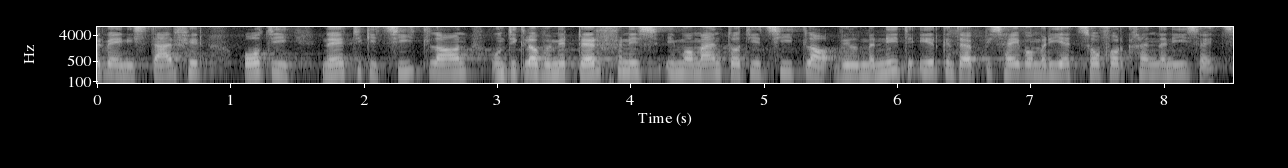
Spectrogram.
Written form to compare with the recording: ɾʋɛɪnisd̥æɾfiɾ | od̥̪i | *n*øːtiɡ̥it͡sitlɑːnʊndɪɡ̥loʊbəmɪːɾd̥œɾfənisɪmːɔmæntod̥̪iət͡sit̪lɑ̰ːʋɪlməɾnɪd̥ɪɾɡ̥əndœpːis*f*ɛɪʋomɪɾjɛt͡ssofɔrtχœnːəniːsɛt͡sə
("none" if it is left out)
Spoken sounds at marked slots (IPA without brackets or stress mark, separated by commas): n, h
